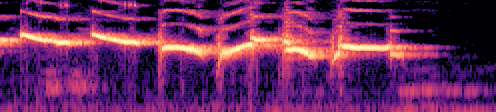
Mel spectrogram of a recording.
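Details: Oriental magpie-robin in the mountain style, used as a lure: about two seconds of loud, clear whistled phrases, sliding and slurred, dipping then rising, notes run together with rich overtones, ending abruptly, no other sounds.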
